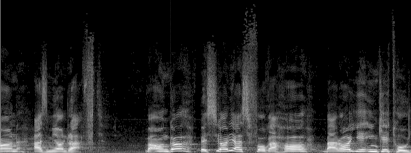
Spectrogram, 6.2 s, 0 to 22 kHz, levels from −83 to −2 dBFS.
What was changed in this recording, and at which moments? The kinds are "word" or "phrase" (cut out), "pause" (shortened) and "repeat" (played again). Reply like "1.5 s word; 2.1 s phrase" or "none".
none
